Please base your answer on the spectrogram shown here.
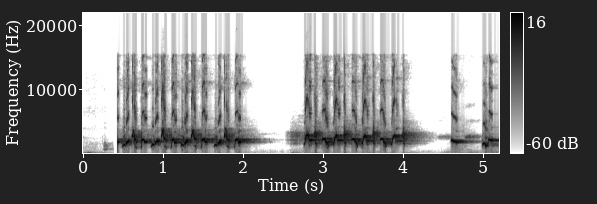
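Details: Lure recording of a female Sooty-headed bulbul (trucuk) in long 'ropel' style, meant to prompt singing: two lively bursts of rapid bubbling whistles, each almost two seconds long, then a brief closing note.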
